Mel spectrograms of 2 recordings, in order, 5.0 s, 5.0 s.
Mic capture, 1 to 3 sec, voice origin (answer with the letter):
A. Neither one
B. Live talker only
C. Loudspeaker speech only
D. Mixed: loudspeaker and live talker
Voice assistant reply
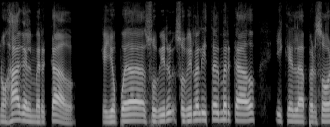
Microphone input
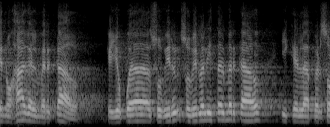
C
